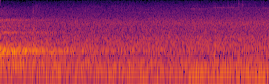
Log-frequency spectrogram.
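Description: A pause in a man's speech, leaving only a steady, even background noise with no distinct event.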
